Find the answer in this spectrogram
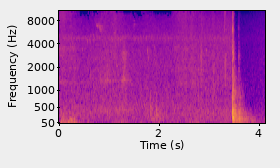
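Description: Rustling of someone walking through tall weeds with light outdoor wind, then one sharp knock near the end.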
